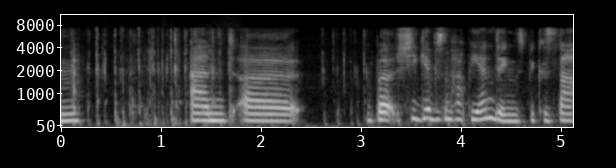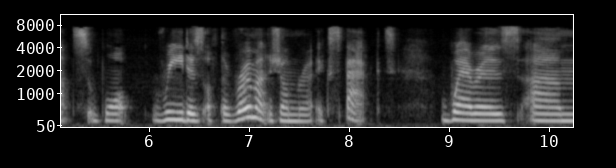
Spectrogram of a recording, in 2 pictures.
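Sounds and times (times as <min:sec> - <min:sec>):
typing on a computer keyboard: 0:00.0 - 0:02.0, 0:02.6 - 0:04.2
speech: 0:01.3 - 0:10.2.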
